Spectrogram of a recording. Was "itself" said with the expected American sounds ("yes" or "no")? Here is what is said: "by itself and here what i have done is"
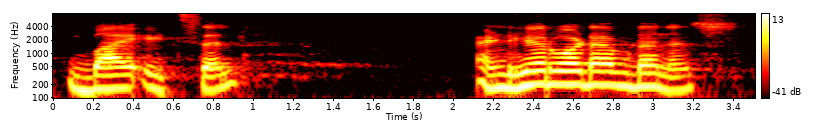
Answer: yes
